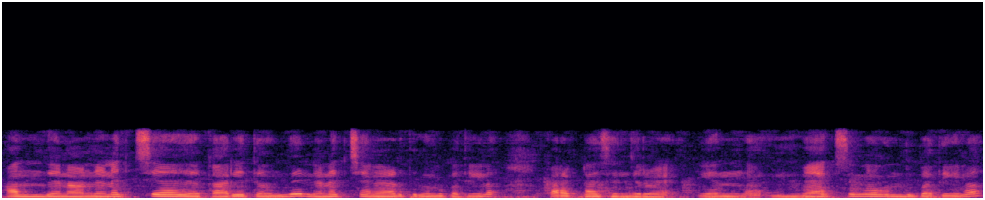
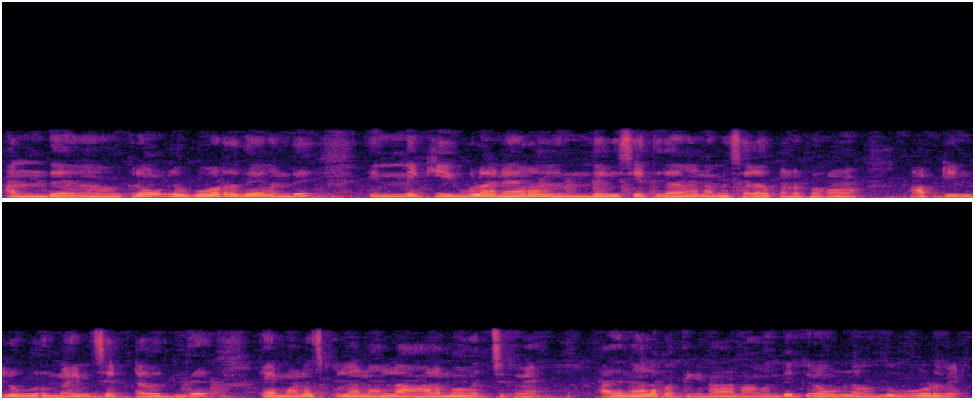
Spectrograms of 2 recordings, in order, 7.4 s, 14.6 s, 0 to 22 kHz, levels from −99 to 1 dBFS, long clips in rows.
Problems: none marked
